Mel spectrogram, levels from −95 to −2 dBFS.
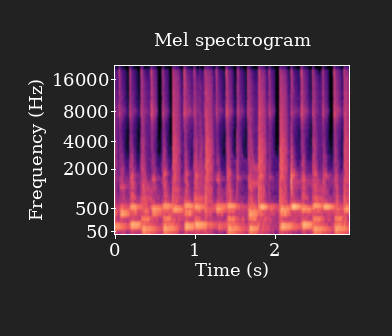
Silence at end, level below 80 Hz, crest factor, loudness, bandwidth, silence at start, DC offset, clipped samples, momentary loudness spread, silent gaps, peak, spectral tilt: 0 s; -50 dBFS; 18 dB; -24 LUFS; over 20 kHz; 0 s; under 0.1%; under 0.1%; 3 LU; none; -6 dBFS; -4.5 dB/octave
